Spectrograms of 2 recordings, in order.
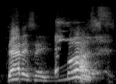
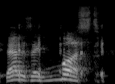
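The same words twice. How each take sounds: First: Slow, with "must" louder and stretched; emphatic insistence. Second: Said in the usual way. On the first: Real, not acted. Host insisting it goes in the intro, emphatic stress on "must". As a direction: lean hard on "must", drawing it out.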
